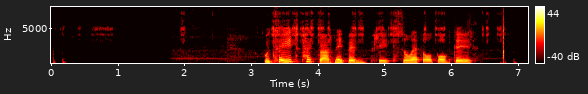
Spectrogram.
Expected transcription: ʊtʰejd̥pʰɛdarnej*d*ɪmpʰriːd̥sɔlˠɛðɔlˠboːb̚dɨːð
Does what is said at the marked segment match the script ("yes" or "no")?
no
